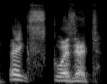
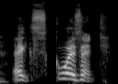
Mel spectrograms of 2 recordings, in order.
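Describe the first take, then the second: First: Said in the usual way. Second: Slow, high, relishing "Exquisite!"; savouring exclamation. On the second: Acted. Savouring exclamation after laugh.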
